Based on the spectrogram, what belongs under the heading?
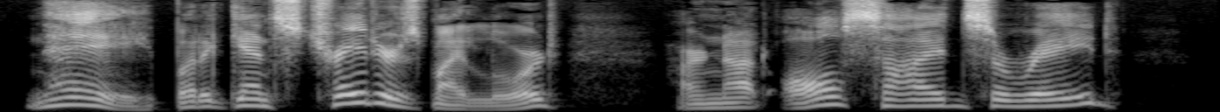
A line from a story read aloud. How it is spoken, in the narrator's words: cried Dick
